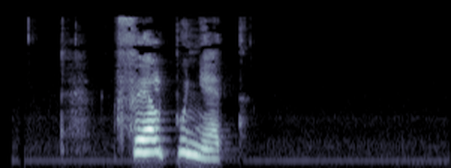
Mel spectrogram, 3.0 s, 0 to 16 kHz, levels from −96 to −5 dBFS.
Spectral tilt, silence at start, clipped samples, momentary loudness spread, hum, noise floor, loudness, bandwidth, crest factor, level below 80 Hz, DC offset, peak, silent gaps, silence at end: -5 dB/octave; 0.8 s; under 0.1%; 18 LU; none; -76 dBFS; -24 LUFS; 11.5 kHz; 24 dB; -84 dBFS; under 0.1%; -6 dBFS; none; 1.55 s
